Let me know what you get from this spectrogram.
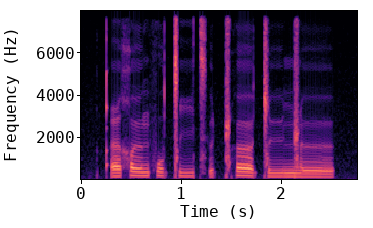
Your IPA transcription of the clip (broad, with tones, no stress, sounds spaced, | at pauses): qʼ i˨˦ χ øː˦ ŋ f o˦ ǀ iː˨ t͡sʼ ʏ˨ ǁʰ œː˦˨ ǀ yː˨ ŋ͡ǁ øː˨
